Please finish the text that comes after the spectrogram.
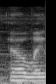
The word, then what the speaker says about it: Elay: Once again, it's me, LA, pronounced like LA, like the city.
